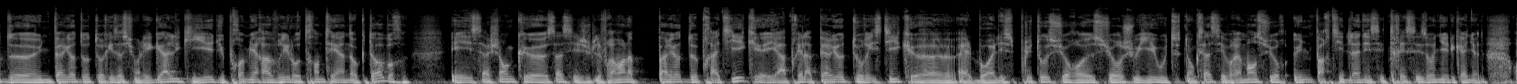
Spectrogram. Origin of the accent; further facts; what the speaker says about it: Nice, Provence-Alpes-Côte d'Azur, France; Je suis niçois à la base et donc je connais bien le coin et j'ai toujours exercé ici.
